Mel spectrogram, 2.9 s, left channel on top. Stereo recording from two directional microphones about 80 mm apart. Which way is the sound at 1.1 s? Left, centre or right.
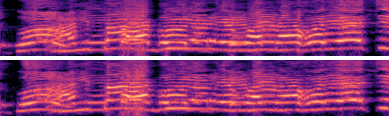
Left.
